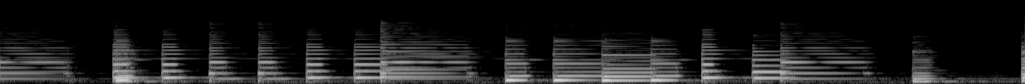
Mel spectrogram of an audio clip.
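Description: Piano played with both hands: a simple jazz-style tune of short, separately struck chords following one another at a moderate pace. There is a brief pause about a second in and another near the end.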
